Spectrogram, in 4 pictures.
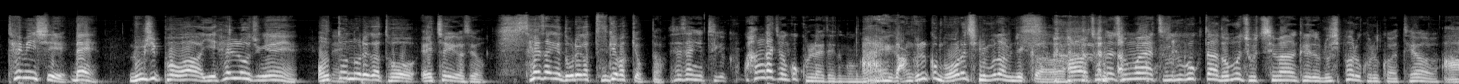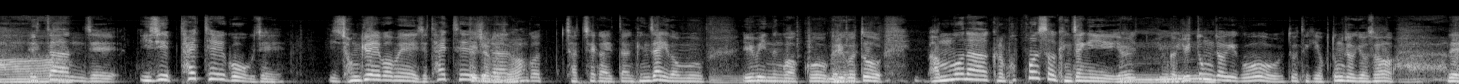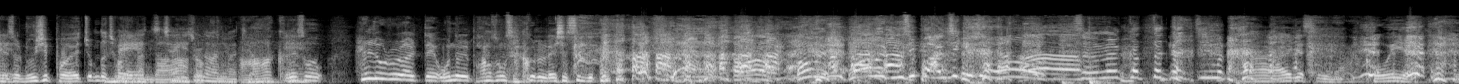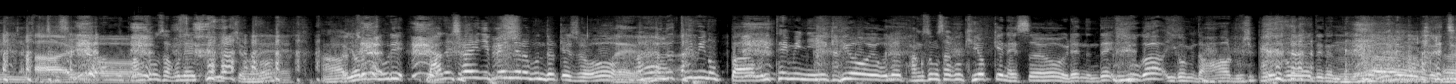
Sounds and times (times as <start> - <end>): Speech: 0.1 - 58.3.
